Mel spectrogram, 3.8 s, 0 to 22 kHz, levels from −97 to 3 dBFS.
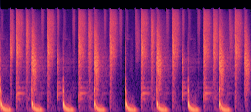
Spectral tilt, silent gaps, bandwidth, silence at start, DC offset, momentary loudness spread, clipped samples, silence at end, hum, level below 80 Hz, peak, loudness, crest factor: -2 dB/octave; none; 17 kHz; 0 s; under 0.1%; 4 LU; under 0.1%; 0 s; none; -30 dBFS; -4 dBFS; -18 LUFS; 16 dB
